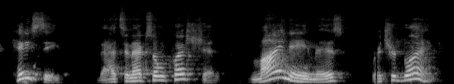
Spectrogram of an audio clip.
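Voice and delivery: bright, upbeat, positive tone with lifted pitch. Showing how to answer a caller's question: positive tone. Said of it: "Said your name in a positive tone".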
